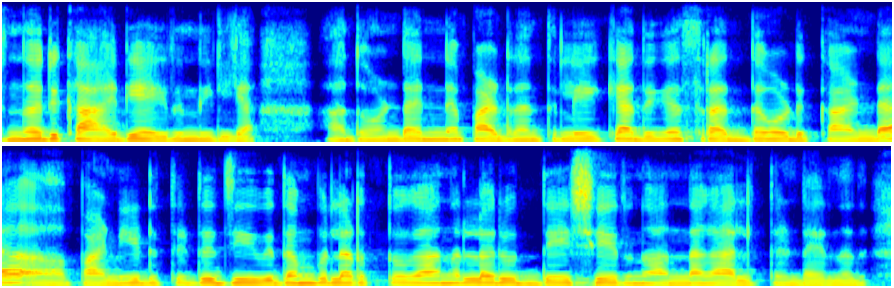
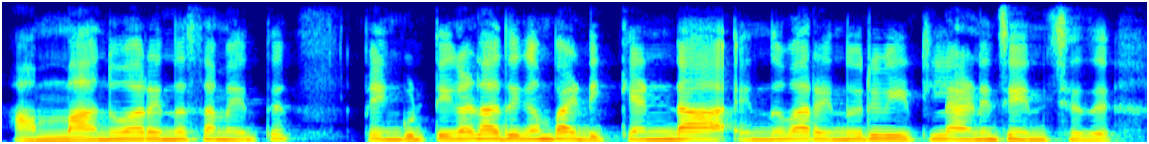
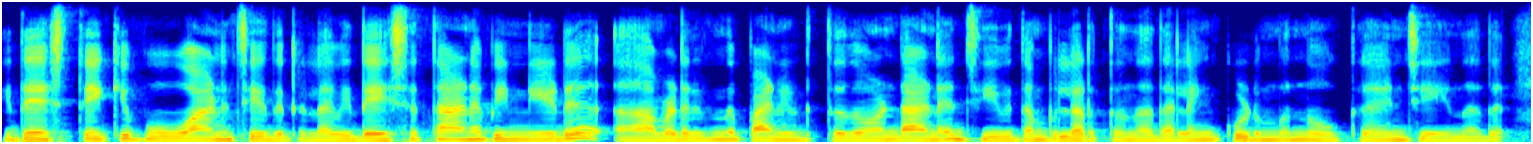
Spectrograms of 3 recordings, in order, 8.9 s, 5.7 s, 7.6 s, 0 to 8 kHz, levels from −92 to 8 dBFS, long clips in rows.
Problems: none marked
